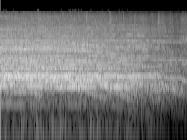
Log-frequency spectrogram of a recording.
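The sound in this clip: Live audience cheering and whooping inside the Colony House in Newport, a dense sustained roar of many voices that holds steady, then gradually fades over the final second.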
